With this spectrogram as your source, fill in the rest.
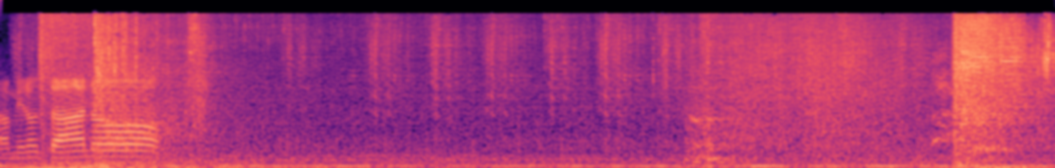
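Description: Metal weapons clang and strike in a fight.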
